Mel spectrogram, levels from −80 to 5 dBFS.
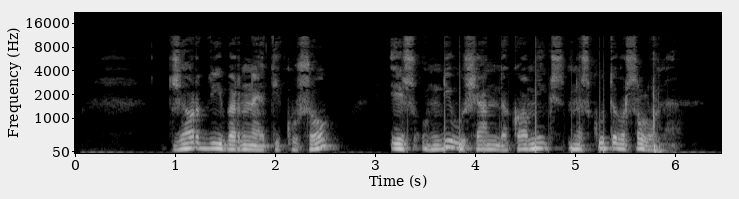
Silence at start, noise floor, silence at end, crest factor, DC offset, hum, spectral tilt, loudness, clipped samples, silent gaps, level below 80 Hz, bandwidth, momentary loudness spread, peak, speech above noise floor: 0.25 s; -59 dBFS; 0.45 s; 16 dB; under 0.1%; none; -6 dB/octave; -26 LUFS; under 0.1%; none; -48 dBFS; 11.5 kHz; 8 LU; -10 dBFS; 34 dB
